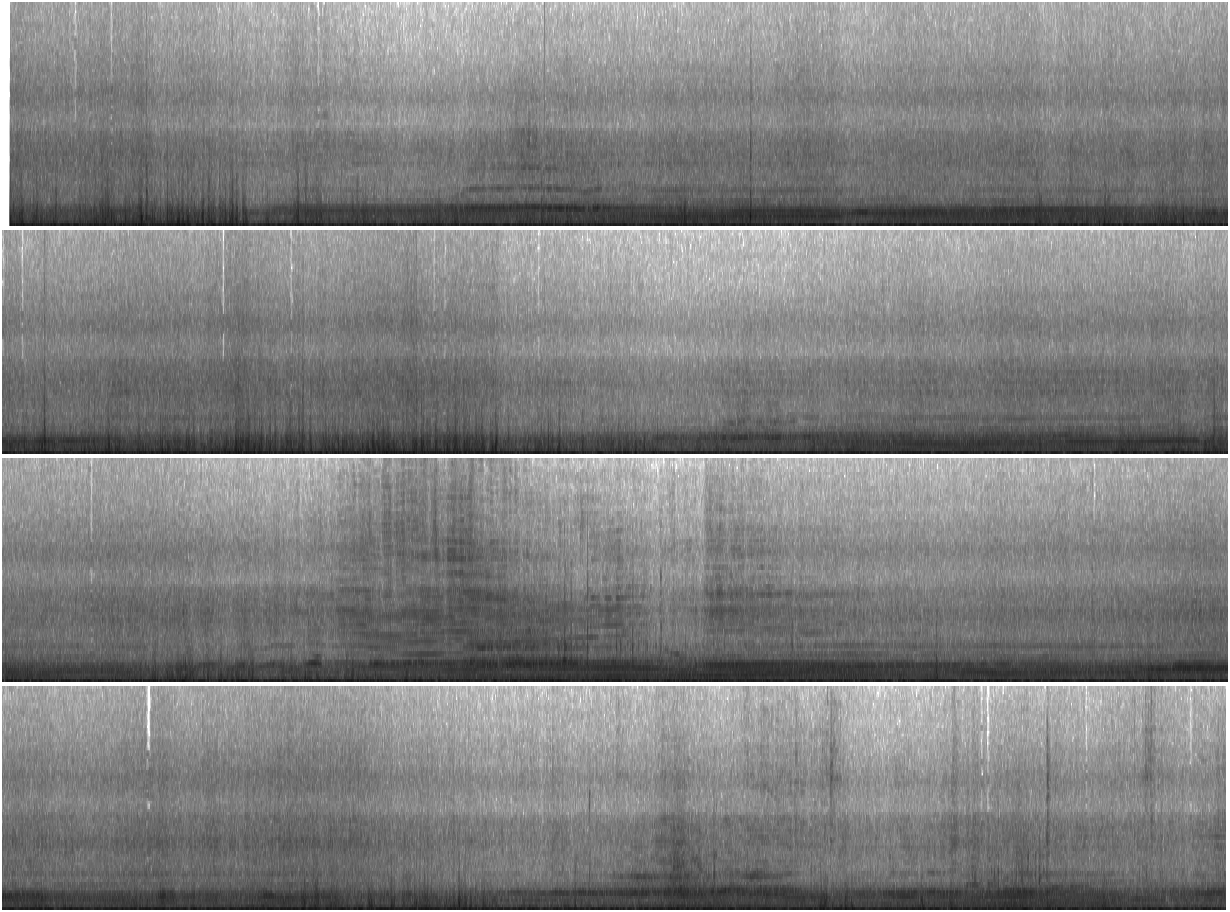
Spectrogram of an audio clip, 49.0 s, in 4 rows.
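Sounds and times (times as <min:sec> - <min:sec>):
car engine accelerating: 0:00.0 - 0:49.0
road and wind rumble: 0:00.0 - 0:49.0.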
